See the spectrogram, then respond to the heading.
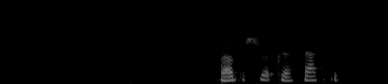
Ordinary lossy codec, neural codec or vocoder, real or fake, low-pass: none; codec, 16 kHz in and 24 kHz out, 0.8 kbps, FocalCodec, streaming, 65536 codes; fake; 3.6 kHz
